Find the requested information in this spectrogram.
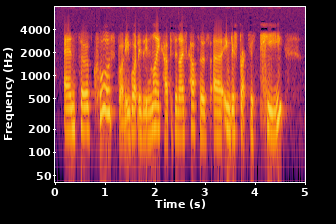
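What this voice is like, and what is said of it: British accent. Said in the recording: “I sound very British”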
